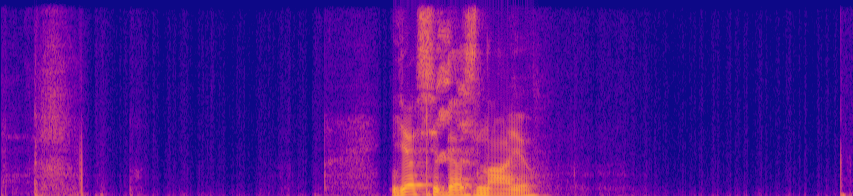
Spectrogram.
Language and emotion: Russian, neutral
